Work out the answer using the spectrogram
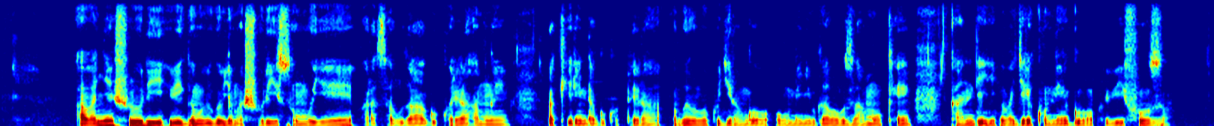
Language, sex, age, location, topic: Kinyarwanda, male, 25-35, Nyagatare, education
